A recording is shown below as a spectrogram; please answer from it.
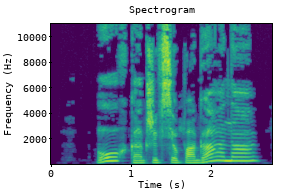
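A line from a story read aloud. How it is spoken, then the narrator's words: Drawling. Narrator (Russian): протянула я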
